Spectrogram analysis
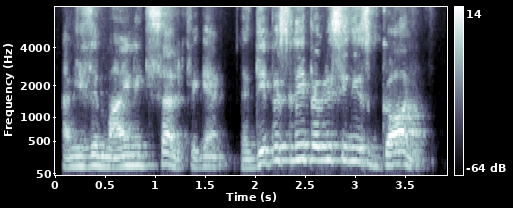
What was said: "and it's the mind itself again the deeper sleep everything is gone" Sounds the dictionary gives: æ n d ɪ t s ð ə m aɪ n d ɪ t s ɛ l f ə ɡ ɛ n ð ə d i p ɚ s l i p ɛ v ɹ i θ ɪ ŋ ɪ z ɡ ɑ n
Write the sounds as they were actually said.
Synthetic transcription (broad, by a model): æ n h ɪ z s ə m aɪ n d ɪ t s ɛ l f ə ɡ ɛ n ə d i p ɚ s l i p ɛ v ɹ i s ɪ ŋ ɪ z ɡ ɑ n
